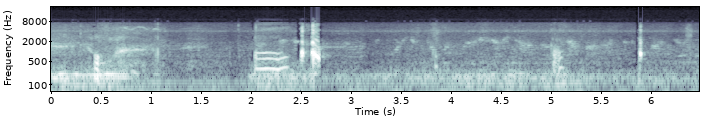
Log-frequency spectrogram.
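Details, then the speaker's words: Little girl with a bad case of hiccups: two or three brief, sharp, involuntary catches of breath among soft voice sounds. "Poor thing. She's like, I will fight you, hiccups. I will fight you to the death."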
